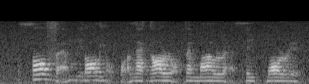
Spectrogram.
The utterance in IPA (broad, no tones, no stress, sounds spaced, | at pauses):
θ ɔ v æ̰ m i ɾ ɔ ʊ̯ j ɔ̰ p ɑ̰ ð æ ɡ ɑ ɹ ɔ̰ p ɛ m ɑ̃ ʊ̯ ɹ æ̰ θ i ɡ͡b ɔ ɹ ɪ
